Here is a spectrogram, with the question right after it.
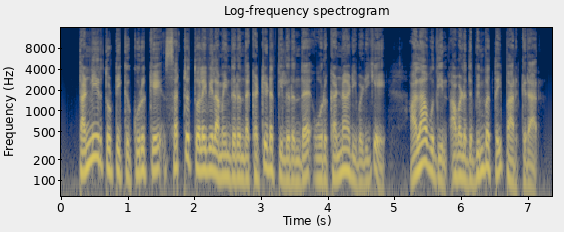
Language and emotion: Tamil, neutral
